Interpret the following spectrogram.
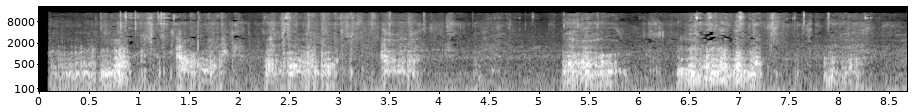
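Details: Whippet playing rough, called a bully dog: a string of low throaty growls and snarling roars in uneven bursts over several seconds, with rustling movement between them.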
